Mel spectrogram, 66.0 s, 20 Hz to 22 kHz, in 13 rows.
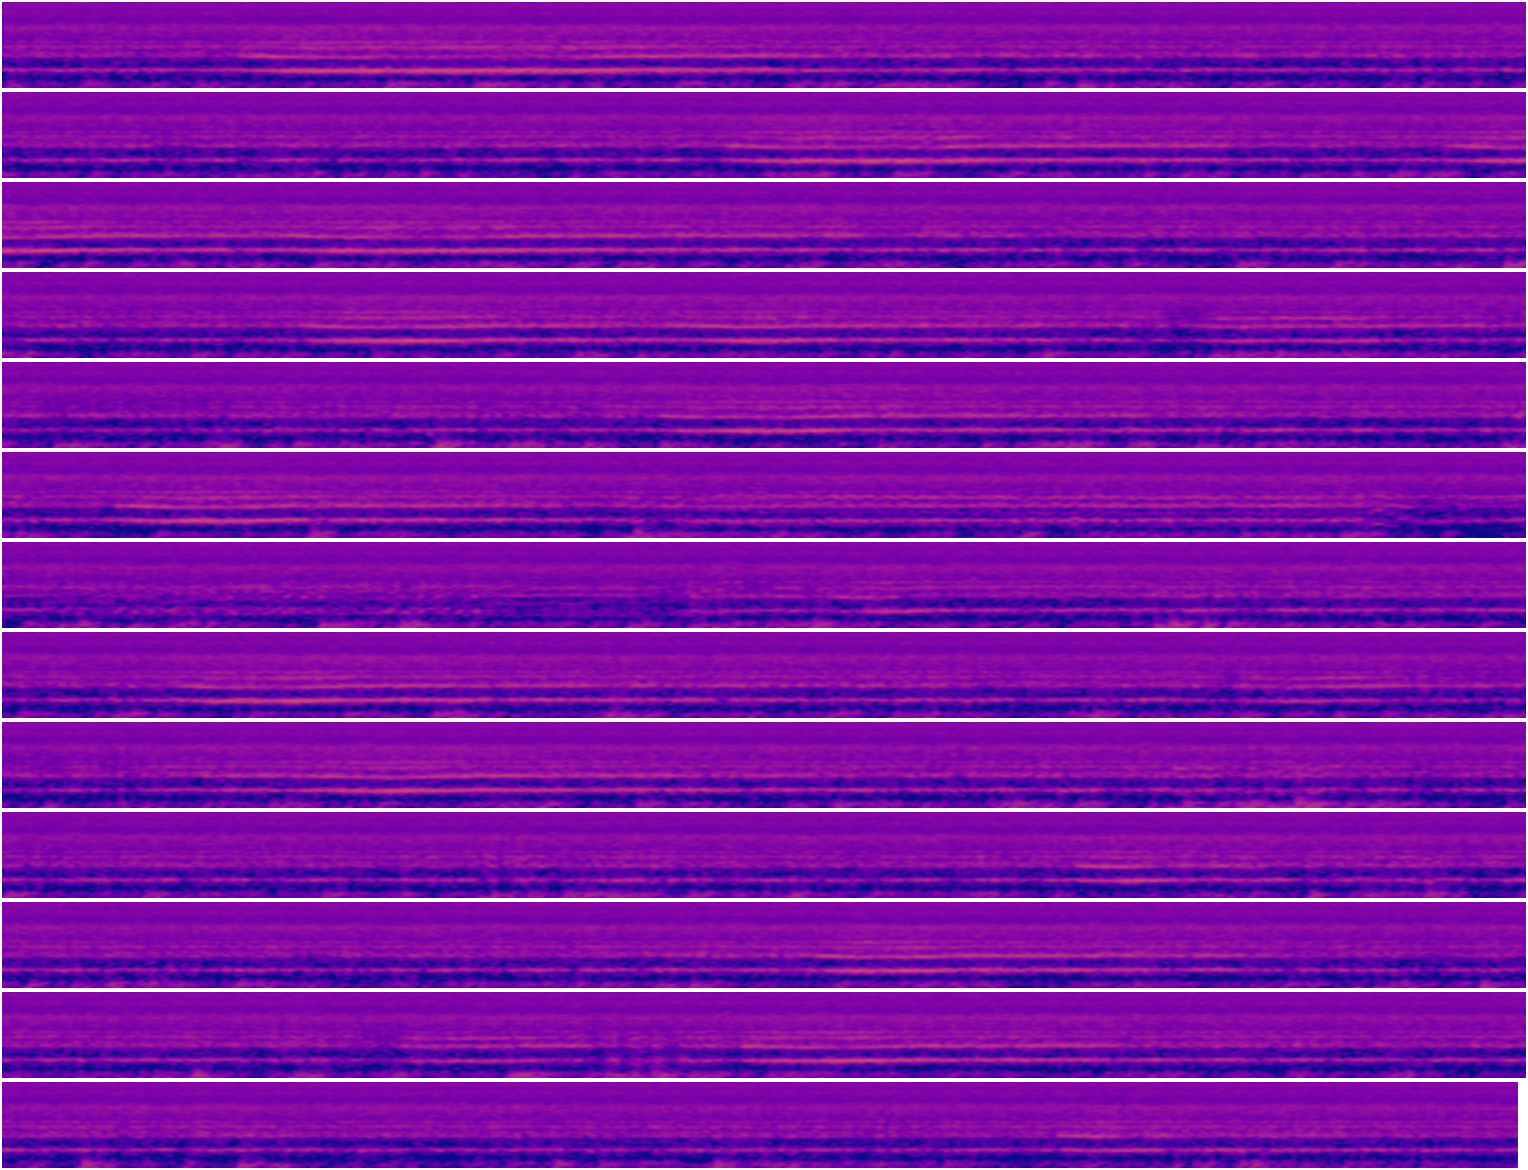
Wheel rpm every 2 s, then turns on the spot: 230, 230, 230, 230, 230, 230, 230, 240, 230, 230, 230, 230, 230, 230, 200, 140, 180, 230, 230, 230, 230, 230, 230, 240, 230, 230, 230, 230, 230, 230, 230, 230, 230.
none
